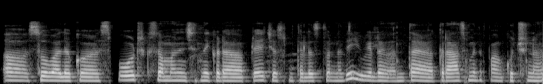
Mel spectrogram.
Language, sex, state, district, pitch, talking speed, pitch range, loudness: Telugu, female, Andhra Pradesh, Annamaya, 180 Hz, 175 wpm, 170-185 Hz, -18 LUFS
